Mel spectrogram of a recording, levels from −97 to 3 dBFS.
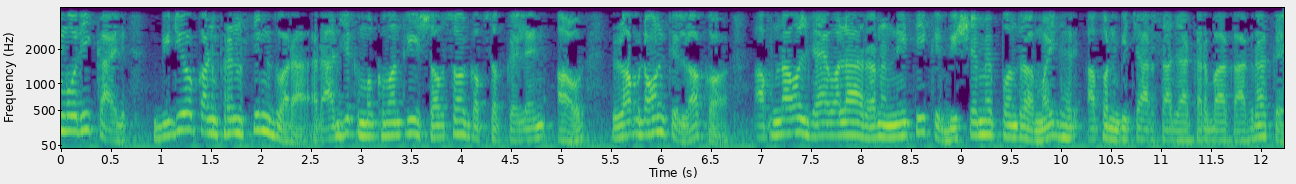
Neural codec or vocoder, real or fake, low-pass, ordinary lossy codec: none; real; 3.6 kHz; none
